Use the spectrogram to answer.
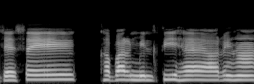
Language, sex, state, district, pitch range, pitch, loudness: Chhattisgarhi, female, Chhattisgarh, Jashpur, 205-220 Hz, 210 Hz, -17 LUFS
